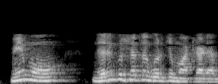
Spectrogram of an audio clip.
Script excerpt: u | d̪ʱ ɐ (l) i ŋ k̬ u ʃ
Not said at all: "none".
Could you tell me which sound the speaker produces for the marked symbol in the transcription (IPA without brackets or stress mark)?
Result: ɾ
